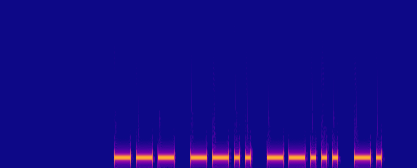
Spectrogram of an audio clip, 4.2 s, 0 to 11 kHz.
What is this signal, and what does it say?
Morse code, heard as a keyed tone, about 22 wpm, 700 Hz. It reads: OZ7N
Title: DXCC-100 Call Signs - 4 Characters - 22wpm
